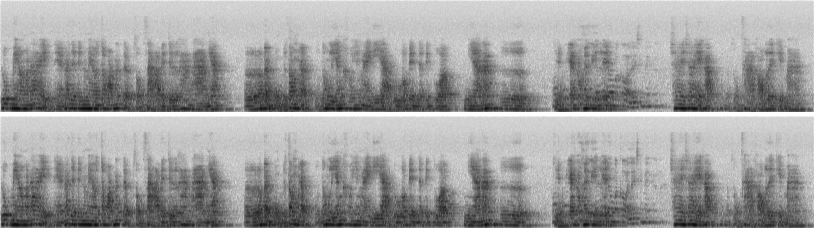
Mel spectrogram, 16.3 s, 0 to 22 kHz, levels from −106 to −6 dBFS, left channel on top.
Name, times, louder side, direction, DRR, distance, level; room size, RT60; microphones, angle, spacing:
voice 1, 0.0-4.5 4.9-9.0 9.3-10.5 11.1-12.2 13.4-16.0, right 1 dB, 30° right, 0.8 m, -23 dB
voice 2, 5.3-6.0 11.0-13.4, equal, 70° right, 0.6 m, -34 dB
4.1 x 2.0 x 2.5 m
head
